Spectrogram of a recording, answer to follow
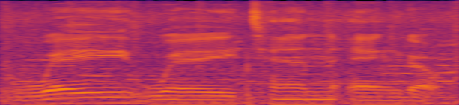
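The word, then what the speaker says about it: Huehuetenango: Pronounced way, way tenango.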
